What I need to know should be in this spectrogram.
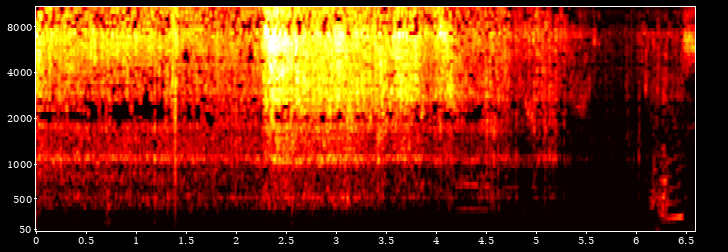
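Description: Sauce sizzles in a hot pot.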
